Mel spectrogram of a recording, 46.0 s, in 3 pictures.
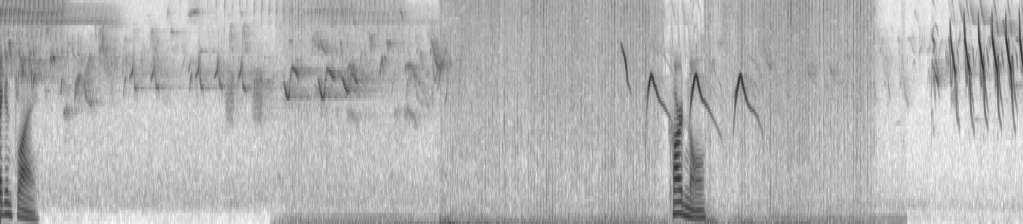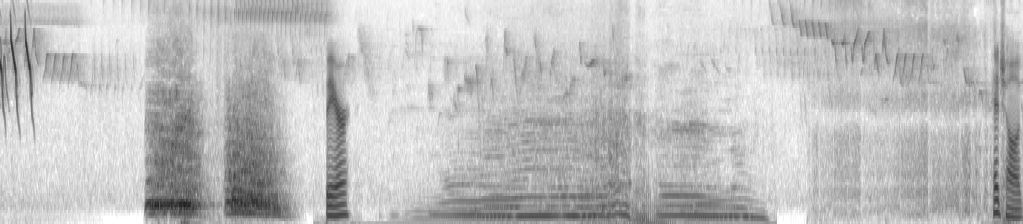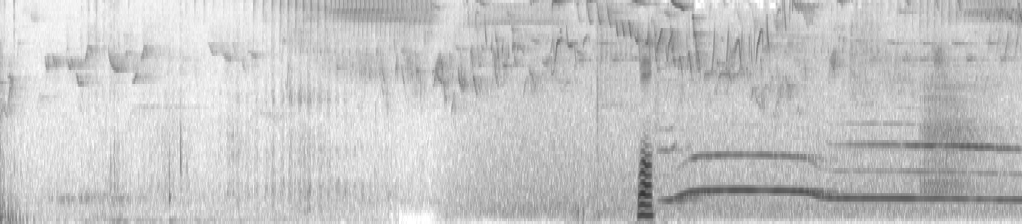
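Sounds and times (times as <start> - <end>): small birds chirping: 4.0 - 46.0
rapid high-pitched buzzing trill: 4.1 - 13.6
bird singing whistles and trill: 9.3 - 11.4, 14.2 - 15.9
loud low sound: 21.2 - 26.9.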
